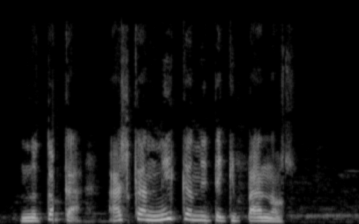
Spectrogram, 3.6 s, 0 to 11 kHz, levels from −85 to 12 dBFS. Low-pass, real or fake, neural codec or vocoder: 9.9 kHz; fake; vocoder, 44.1 kHz, 128 mel bands every 256 samples, BigVGAN v2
